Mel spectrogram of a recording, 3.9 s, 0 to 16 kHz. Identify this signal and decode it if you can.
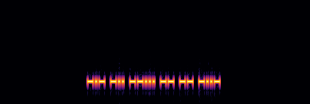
Morse code, heard as a keyed tone, about 52 wpm, 700 Hz. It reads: KD7MMX
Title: USA Call Signs - 2x Character Spacing - 50wpm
